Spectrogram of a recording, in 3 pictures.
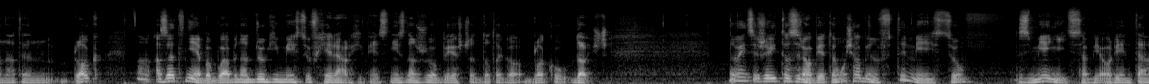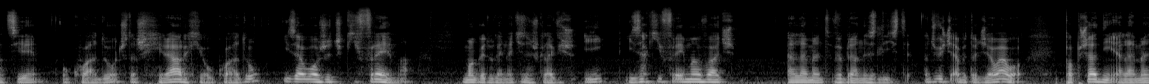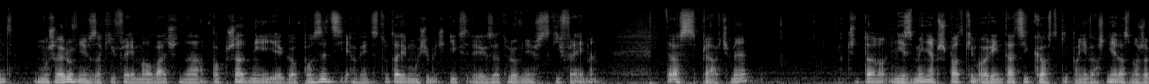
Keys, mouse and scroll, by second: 6.2-9.5 middle drag, 9.1-10.8 drag, 15.0 i, 22.8-24.6 drag, 25.0-26.8 drag, 28.1 i, 29.8-33.4 middle drag, 33.4-34.4 drag.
